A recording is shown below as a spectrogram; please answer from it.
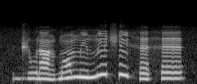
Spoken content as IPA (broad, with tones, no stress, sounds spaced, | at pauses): d͡ʒ u˨ ɾ ã˨ ɡ͡b ɔ̃˨˦ m ĩ˧ m ĩ˦ ʃ ĩ˦˨ h ɛ˨ h ɛ˧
